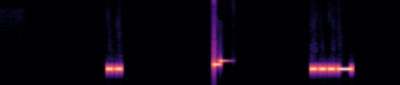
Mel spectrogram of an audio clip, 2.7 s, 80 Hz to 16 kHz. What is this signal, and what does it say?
Morse code, heard as a keyed tone, about 40 wpm, 700 Hz. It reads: I V
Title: Single Letter-Number - Rapid-Fire 40wpm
